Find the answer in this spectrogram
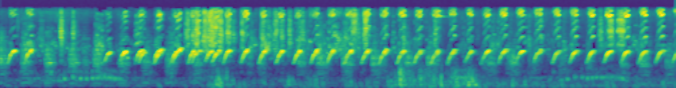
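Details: Cockatiel (Nymphicus hollandicus), calls.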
